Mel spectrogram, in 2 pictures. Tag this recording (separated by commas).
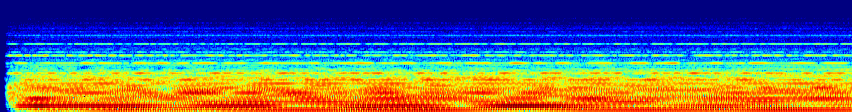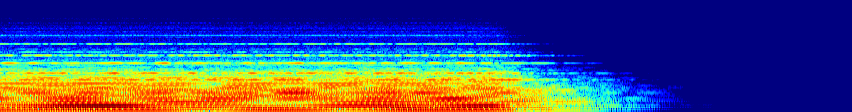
Music, Musical instrument, Organ, Keyboard (musical)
